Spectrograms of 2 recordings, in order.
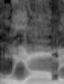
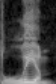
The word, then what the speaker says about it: Liam: It's not Liam, it's Liam, apparently. – Apparently. I mean, no one would see L-I-A-M and say Liam.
